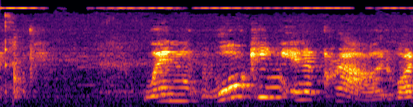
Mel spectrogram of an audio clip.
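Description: A woman speaks through a television's small loudspeaker.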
